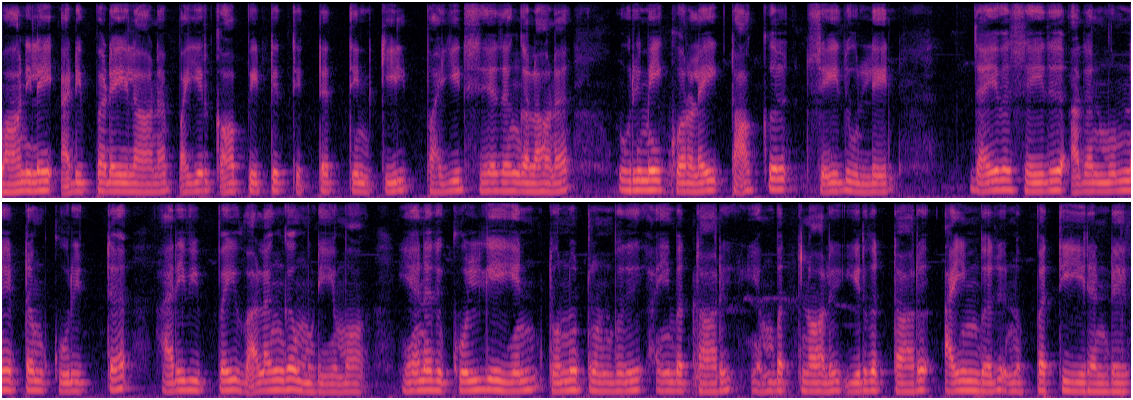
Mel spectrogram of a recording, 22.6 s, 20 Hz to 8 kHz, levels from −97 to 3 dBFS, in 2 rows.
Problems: background sounds at intervals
